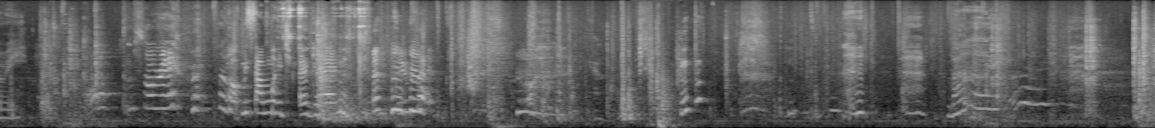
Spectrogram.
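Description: A young woman speaks with animation and laughs.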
